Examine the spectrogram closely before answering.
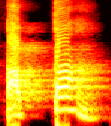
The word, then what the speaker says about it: আত্মা: এই আত্মা কিন্তু বাংলা উচ্চারণ, যখন বাংলা আমরা উচ্চারণ করব তখন কিন্তু আত্মা উচ্চারিত হবে, অর্থাৎ এখানে ম ফলাটা যুক্ত আছে ত এর সাথে, এই তটা কিন্তু দুইবার উচ্চারিত হবে।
